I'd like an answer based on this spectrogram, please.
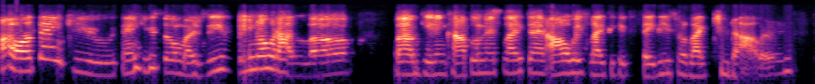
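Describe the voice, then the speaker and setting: A woman with a slight New Orleans accent speaks at a moderate pace in a medium pitch, her intonation fairly even. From New Orleans, US South. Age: 30s. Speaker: content creator. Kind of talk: interview.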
